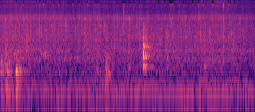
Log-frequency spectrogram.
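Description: Ginger paste with turmeric and salt frying in a pan, a steady close sizzle broken by a few light scrapes and taps of a spoon, with no talking.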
